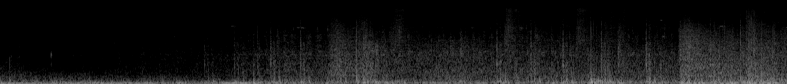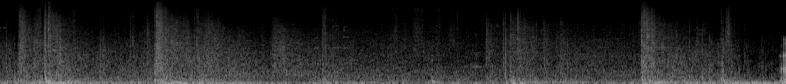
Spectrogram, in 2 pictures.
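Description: Gunfire from a super heavy vehicle build in the Crossout combat game, with dense repeated bursts and booming impacts over a constant mechanical rumble, loud and close throughout.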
